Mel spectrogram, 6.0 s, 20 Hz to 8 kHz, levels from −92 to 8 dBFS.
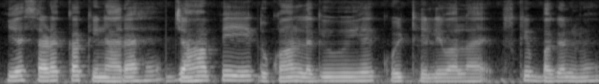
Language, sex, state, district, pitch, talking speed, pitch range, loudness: Hindi, male, Uttar Pradesh, Muzaffarnagar, 145 Hz, 200 wpm, 135-160 Hz, -24 LUFS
